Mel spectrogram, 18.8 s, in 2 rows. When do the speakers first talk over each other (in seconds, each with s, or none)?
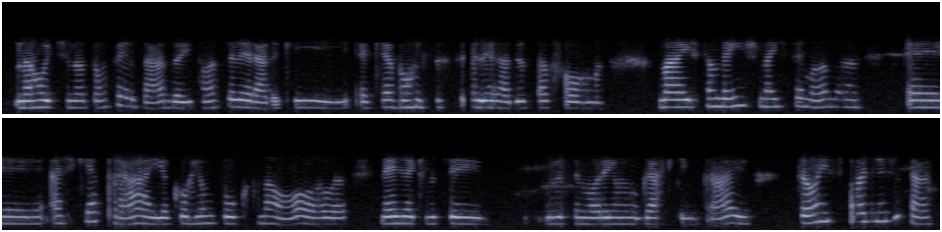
none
